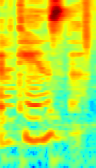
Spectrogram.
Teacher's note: Cancer thì cô sẽ có âm đầu tiên của cô là e bẹt, âm thứ hai của cô là âm ơ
